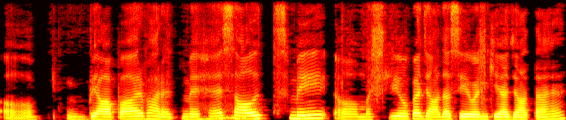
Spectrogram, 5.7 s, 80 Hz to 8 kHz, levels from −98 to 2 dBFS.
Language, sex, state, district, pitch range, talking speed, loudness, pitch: Hindi, female, Uttarakhand, Uttarkashi, 160-190 Hz, 160 wpm, -15 LUFS, 170 Hz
